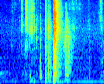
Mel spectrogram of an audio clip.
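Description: Handling noise of plastic paintball gear: a few light clicks, then one sharper, louder clack about a second in.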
